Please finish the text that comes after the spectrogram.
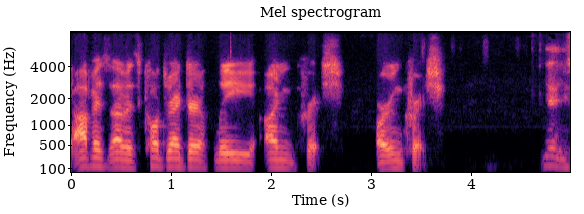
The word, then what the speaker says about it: Unkrich: Stanton recorded all of Crush's dialogue while laying on a couch in the office of his co-director Lee Unkrich.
